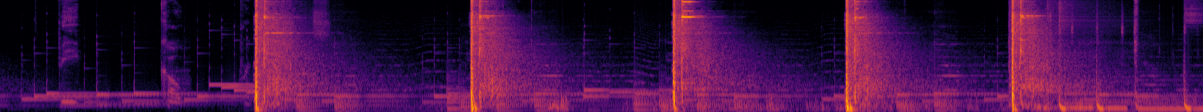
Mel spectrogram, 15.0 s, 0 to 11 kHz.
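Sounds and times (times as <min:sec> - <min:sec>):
music: 0:00.0 - 0:15.0
rifle shots with echo: 0:03.2 - 0:04.1, 0:05.9 - 0:06.8, 0:08.4 - 0:09.6, 0:10.6 - 0:11.5, 0:12.6 - 0:13.5.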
